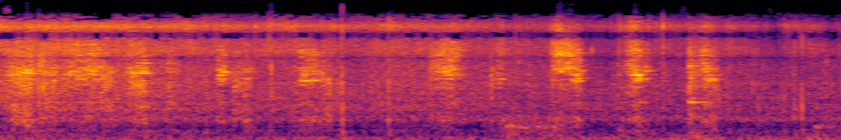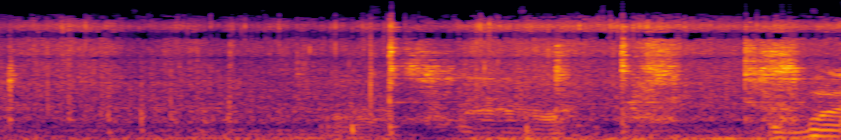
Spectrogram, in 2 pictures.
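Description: Vegetables being stir-fried in a Lodge cast-iron wok over a Weber charcoal grill, sizzling loudly and continuously, with scraping stirs and clanks throughout and no talking.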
